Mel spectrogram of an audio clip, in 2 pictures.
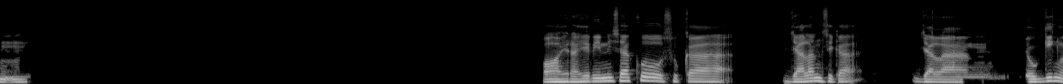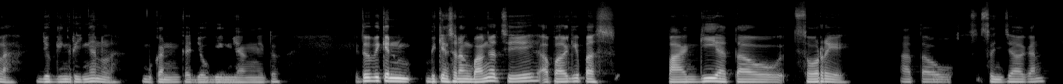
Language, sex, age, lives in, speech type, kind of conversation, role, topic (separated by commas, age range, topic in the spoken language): Indonesian, male, 20-24, Indonesia, conversation, unstructured, none, Aktivitas fisik apa yang selalu membuatmu merasa bahagia?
